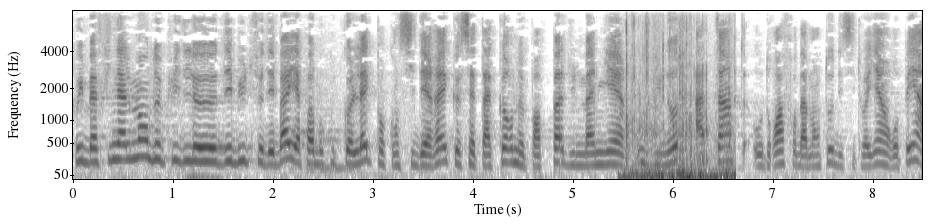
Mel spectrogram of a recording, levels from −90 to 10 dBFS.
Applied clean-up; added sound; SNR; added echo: none; Animal; -1 dB; none.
